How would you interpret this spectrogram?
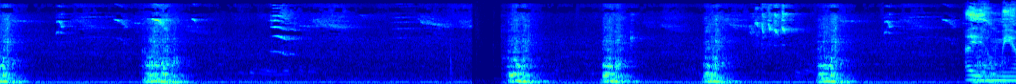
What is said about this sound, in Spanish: es como si el león estuviera tratando de toser, que se ve claramente que tiene problemas. Yo no sé, yo no. Escuchen.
